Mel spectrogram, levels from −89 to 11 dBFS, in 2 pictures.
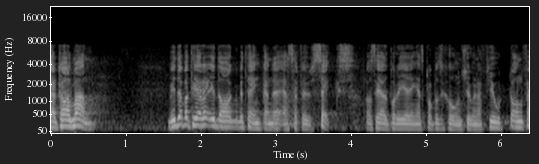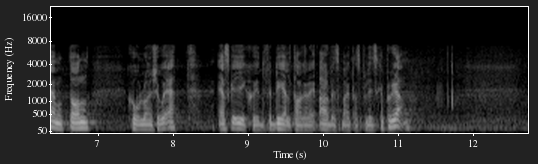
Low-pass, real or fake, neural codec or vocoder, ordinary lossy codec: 7.2 kHz; real; none; none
